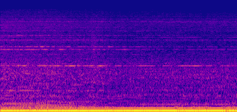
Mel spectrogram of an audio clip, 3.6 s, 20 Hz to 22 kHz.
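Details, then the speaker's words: Turbo Honda D16 on dyno: loud steady drone still idling around 3,000 rpm. Big vacuum leak, confirmed at the throttle body with brake cleaner; throttle body to be pulled. "Still idling around 3K. So big vacuum leak that we need to address."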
